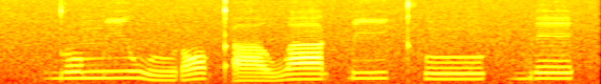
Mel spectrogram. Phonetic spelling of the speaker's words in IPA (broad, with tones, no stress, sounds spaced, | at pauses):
d o˦ m iː˦ w uː˨ ɾ ɔ˦ kʼ aː˨ w aː˦ k͡p iː˦ kʰ ũ˦ | b e˦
